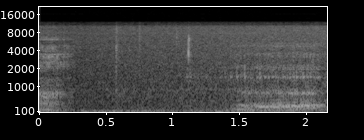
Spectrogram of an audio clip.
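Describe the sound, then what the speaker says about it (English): A person snoring inside a tent at a campsite, compared with snoring from a second tent nearby; a low rasping breath swells near the end of the short stretch over a steady background hiss. "Tent number 1 is kicking tent number 2's ass in the snoring."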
